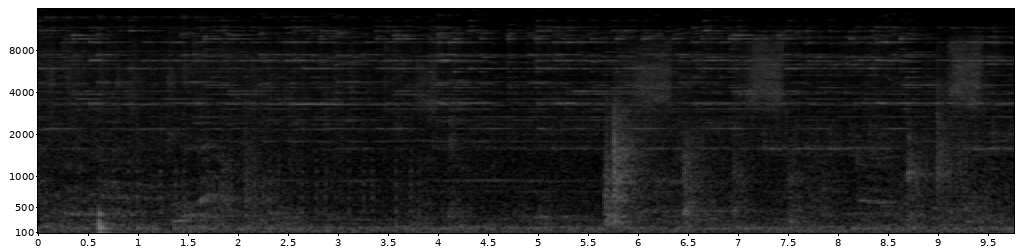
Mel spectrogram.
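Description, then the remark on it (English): Small bells, rung by children to open a service, ring and jingle in scattered, irregular bursts over a steady hum of room noise, with a few soft knocks. The ringing is fairly quiet. “we will open with the ringing of bells.”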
